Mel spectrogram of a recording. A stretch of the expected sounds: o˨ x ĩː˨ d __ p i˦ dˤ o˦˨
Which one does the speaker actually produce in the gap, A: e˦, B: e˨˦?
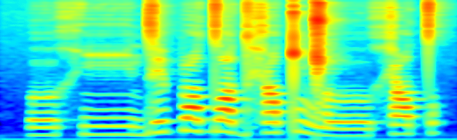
A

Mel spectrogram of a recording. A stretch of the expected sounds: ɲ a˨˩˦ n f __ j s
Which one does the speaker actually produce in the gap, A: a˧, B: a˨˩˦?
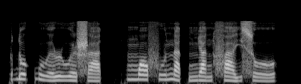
B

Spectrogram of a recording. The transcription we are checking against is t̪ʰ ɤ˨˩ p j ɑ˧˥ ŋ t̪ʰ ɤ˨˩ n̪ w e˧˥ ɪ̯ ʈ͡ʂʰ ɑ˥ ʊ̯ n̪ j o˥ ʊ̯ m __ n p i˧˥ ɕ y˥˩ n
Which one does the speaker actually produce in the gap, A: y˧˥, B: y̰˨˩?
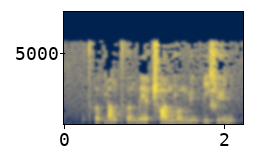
A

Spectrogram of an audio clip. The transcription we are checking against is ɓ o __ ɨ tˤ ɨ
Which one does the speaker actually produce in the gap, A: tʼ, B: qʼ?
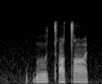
A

